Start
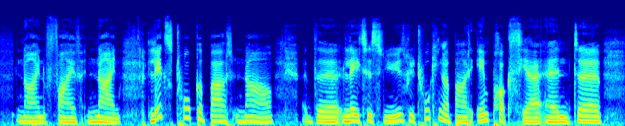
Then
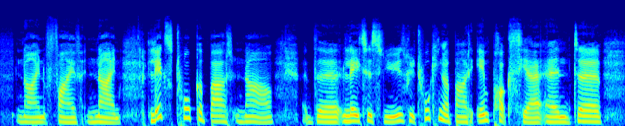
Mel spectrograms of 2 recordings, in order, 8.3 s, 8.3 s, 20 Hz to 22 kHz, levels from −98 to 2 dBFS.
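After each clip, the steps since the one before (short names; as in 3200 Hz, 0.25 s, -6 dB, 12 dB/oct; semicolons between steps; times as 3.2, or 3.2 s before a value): three-band isolator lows -18 dB, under 210 Hz, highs -12 dB, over 7800 Hz; gain +2 dB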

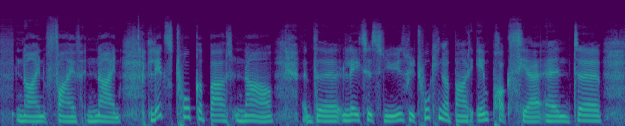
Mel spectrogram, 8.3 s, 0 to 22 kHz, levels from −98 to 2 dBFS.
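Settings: compressor 4:1, threshold -44 dBFS, peak gain reduction 15 dB; gain +6.5 dB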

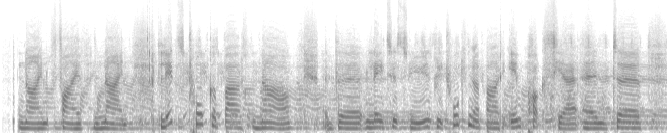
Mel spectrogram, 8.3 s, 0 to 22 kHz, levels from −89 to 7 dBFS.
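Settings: crossover distortion -50.5 dBFS; multi-head echo 0.216 s, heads first and second, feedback 59%, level -16 dB; gain +1.5 dB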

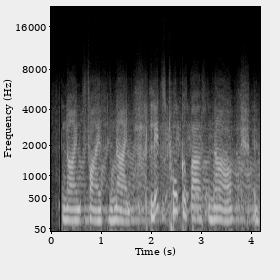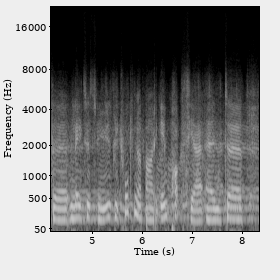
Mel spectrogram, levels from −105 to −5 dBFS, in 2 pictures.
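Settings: air absorption 230 m; gain +7.5 dB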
